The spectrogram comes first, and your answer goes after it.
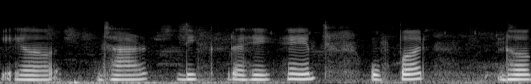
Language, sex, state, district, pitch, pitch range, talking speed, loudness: Hindi, female, Chhattisgarh, Sukma, 230 Hz, 220-240 Hz, 65 wpm, -16 LUFS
